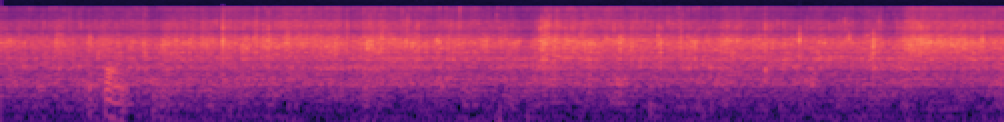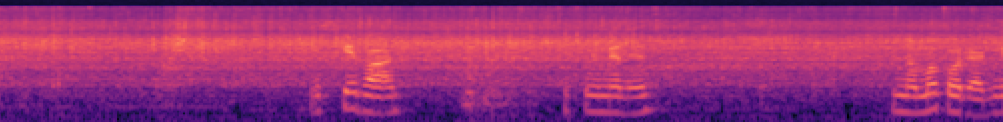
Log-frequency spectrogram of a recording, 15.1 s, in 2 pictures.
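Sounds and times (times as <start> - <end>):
spatula stirring pot: 0.0 - 9.6
paste sizzling in hot oil: 0.0 - 15.0.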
